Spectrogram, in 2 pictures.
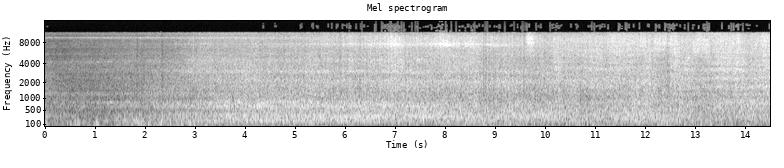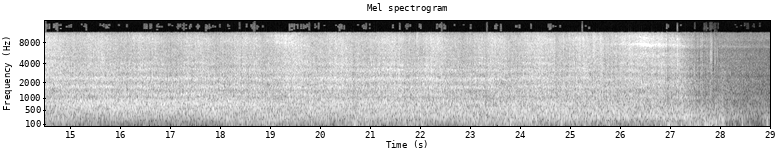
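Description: Train hauled by an SBB Re 620 (Re 6/6) electric locomotive passing close by: a steady, loud rumble of steel wheels on rail with rhythmic clacking over rail joints and a couple of brief high squeals. It swells over the first few seconds and drops away near the end as the last wagon goes by.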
